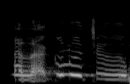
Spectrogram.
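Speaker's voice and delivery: very high, soft cooing voice; doting cooing father. Retold or imitated. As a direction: coo at the child on a video call. Doting father on video call. (suara ayah yang sangat tinggi dan lembut, menimang anak)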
